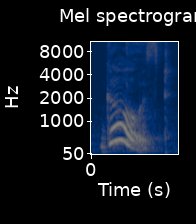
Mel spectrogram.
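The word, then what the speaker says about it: ghost: वो क्या होता है घोस्ट तो एच होता है इसमें साइलेंट नेक्स्ट लिसन मैंने अपनी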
